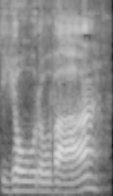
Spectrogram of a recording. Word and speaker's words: Jourova: I would like you to avoid some embarrassment by pointing out that her name is to be pronounced Mrs. Jourova.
